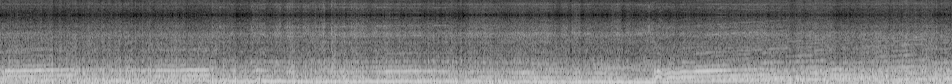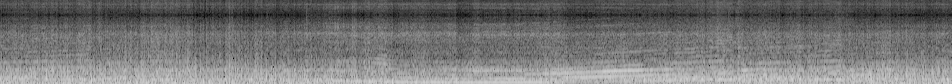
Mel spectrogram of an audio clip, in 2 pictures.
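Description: Juno SSE race car's Honda Type R engine heard from the cockpit under racing load, its note held high, falling away and climbing back twice, about ten seconds in and again around twenty seconds in, over steady wind noise.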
